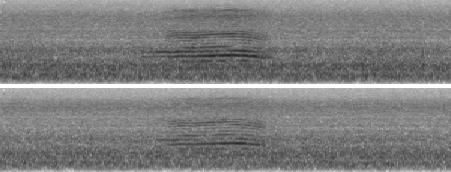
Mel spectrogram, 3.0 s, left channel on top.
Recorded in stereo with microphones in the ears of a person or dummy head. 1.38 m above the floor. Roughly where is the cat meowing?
Centre.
